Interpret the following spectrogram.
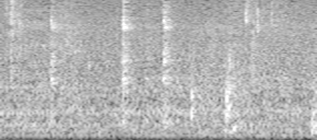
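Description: A handful of faint, irregularly spaced clicks over quiet room tone.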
